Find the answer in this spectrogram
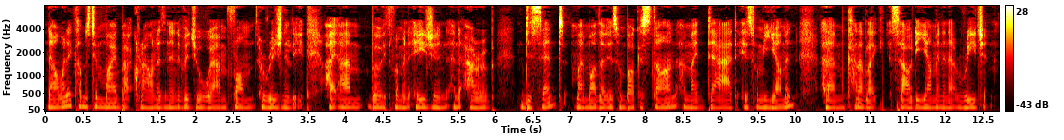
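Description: A man's voice: lowish voice, level tone, a little fast, hardly any pauses, a little mellow. A man hosting a podcast, talking in an informal, emphatic and conversational way about social issues. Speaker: podcast host.

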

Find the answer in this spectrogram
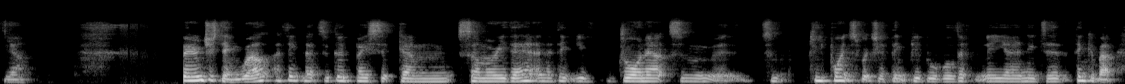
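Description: A man hosting an interview, asking questions conversationally in an informal, softened way. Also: on the high side, normal speed, highs cut off. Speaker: interviewer, host.

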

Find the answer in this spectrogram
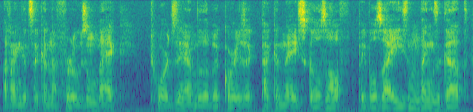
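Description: A man's voice: low-pitched, monotone, rapid-fire, fairly bright tone, husky. A man on a podcast panel talking casually about a book, with tentative, hesitant phrasing.

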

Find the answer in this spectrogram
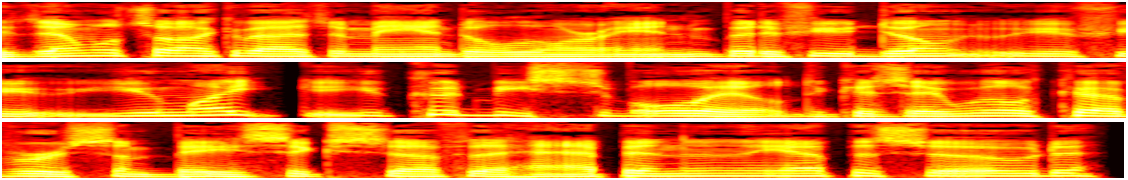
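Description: Gravelly, meandering sleep-podcast host. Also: male voice, medium pitch, dry recording, studio quality. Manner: meandering, drowsy, self-interrupting; gentle, reassuring toward listeners. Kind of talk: rambling podcast intro.

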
